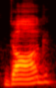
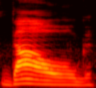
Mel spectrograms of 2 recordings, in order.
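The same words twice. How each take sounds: First: Said in a Los Angeles accent. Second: Said in a Texas accent. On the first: "I'm from Los Angeles" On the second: "In Texas"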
